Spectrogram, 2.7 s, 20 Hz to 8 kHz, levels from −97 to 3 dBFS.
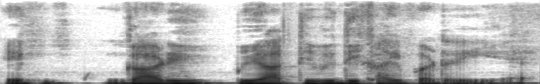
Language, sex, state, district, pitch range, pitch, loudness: Hindi, male, Jharkhand, Ranchi, 115-125 Hz, 125 Hz, -14 LUFS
